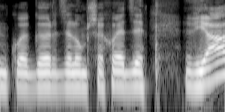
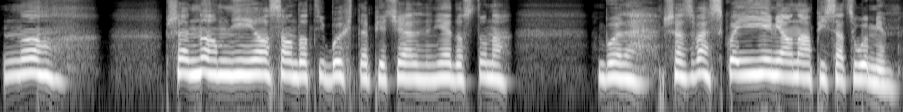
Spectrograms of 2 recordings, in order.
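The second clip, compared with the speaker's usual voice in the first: sighing; 6 semitones higher than usual. A narrator's reading. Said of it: "tej rzekł wzdychający".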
